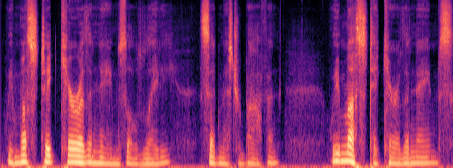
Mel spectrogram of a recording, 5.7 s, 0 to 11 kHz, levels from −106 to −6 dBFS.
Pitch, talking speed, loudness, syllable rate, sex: 105 Hz, 200 wpm, -20 LUFS, 5.0 syllables/s, male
